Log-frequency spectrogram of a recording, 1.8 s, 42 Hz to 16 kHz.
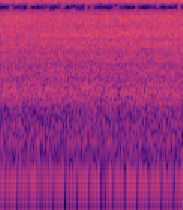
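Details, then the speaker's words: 1986 AMC Jeep Grand Wagoneer, carbureted, shortly after cold start: steady low rumble held slightly high and even, no stumbles or knocks; normal cold fast idle, expected to drop and smooth out in about three minutes. "so even here in about another three minutes it's going to kick down even further and idle even more smoothly than this"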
